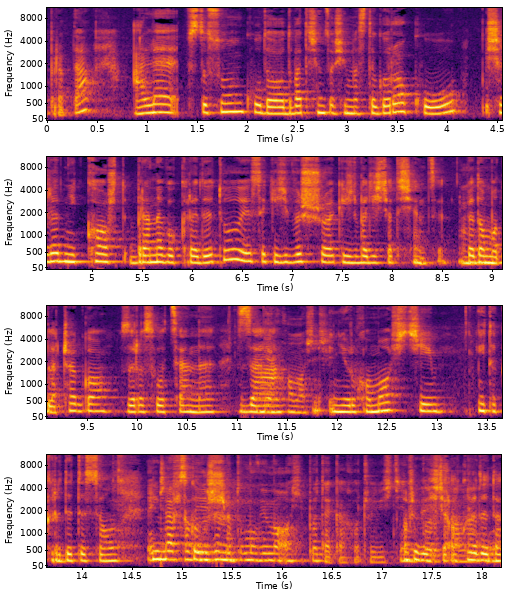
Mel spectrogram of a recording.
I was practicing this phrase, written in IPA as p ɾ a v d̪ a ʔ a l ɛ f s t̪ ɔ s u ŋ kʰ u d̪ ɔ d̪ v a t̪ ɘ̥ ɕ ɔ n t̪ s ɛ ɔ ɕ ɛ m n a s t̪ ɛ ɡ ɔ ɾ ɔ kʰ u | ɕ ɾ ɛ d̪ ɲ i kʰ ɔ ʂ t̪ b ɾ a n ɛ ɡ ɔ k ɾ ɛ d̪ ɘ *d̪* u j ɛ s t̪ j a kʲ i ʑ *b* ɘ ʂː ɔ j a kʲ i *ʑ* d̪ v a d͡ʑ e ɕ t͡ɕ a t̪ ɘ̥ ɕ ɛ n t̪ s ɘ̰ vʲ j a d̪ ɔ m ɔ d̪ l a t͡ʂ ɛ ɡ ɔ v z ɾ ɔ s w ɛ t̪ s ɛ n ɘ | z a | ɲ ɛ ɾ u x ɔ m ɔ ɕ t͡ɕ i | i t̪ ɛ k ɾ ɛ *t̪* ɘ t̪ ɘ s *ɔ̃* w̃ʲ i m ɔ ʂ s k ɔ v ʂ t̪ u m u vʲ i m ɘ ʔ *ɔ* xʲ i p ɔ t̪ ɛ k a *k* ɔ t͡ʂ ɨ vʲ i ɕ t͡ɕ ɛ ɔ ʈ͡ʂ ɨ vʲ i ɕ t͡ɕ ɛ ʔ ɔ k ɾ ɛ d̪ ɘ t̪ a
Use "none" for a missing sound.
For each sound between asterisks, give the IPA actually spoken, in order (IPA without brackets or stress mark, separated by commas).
t̪, v, ʑ, d̪, ɔ̃, ɔ, x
